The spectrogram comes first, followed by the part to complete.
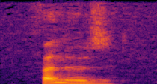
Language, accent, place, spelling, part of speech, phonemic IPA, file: French, France, Lyon, faneuse, noun, /fa.nøz/, LL-Q150 (fra)-faneuse.wav
- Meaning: 1. female equivalent of faneur: female haymaker 2. tedder (machine for stirring and spreading hay, to facilitate its drying)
